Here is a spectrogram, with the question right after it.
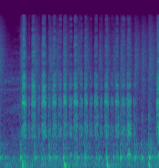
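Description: A human voice imitates a panting dog to cool off: loud, close, rapid rhythmic huffs that repeat steadily for several seconds.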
